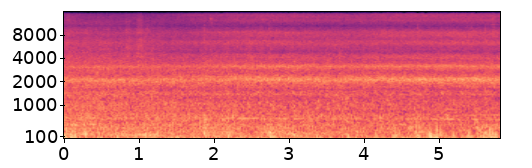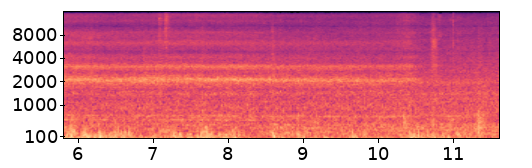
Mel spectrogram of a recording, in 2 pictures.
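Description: A train's motor whines steadily and then cuts off.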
